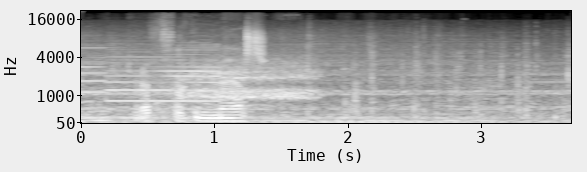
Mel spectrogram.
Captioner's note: brakes Screeching; siren Wailing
